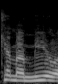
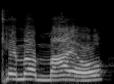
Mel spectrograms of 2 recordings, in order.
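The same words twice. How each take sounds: First: The word has an American pronunciation. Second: The word has a British pronunciation. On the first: "if you're an American" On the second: "if you're a British"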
